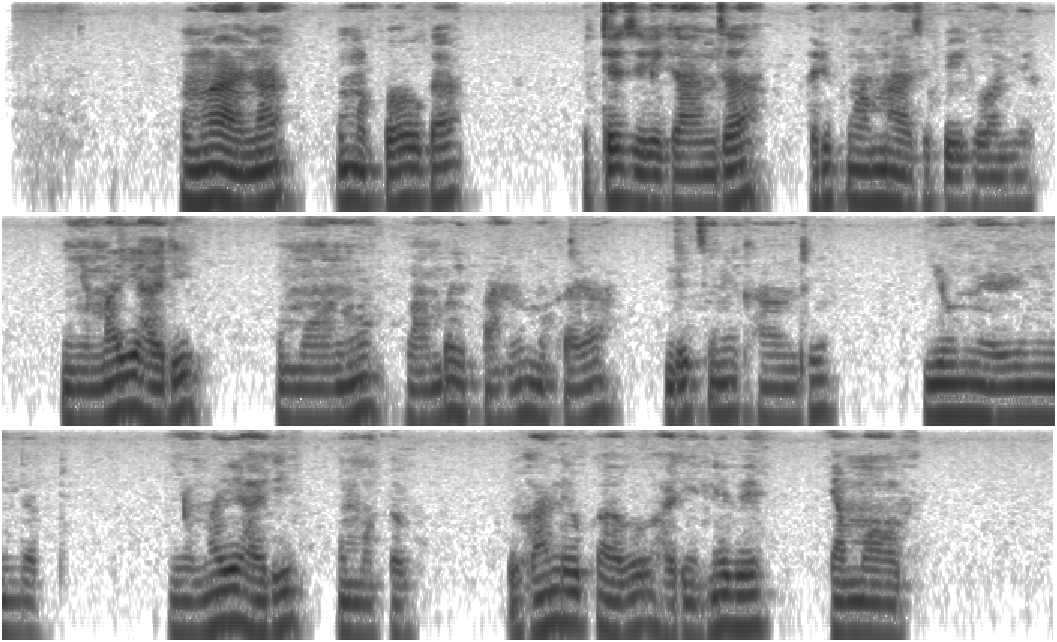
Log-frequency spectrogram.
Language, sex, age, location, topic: Kinyarwanda, male, 18-24, Kigali, health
